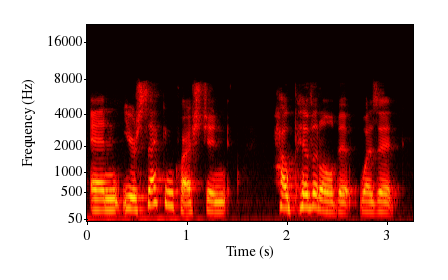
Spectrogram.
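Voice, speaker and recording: A woman's voice: on the low side, lively intonation, moderate pace, dark tone, dull audio. A middle-aged woman from Canada whose first language was Swahili. She talks earnestly as an interview guest, with many fillers and repeated words. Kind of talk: reflective conversational interview.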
